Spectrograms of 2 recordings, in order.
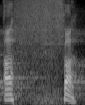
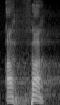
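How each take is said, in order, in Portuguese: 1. O atrito é entre o lábio e os dentes. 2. O atrito é entre os dois lábios. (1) "Não é a, Fá. Tá vendo? A, Fá é lábio dental" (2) "O surdo é bilabial, fricativo plano"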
